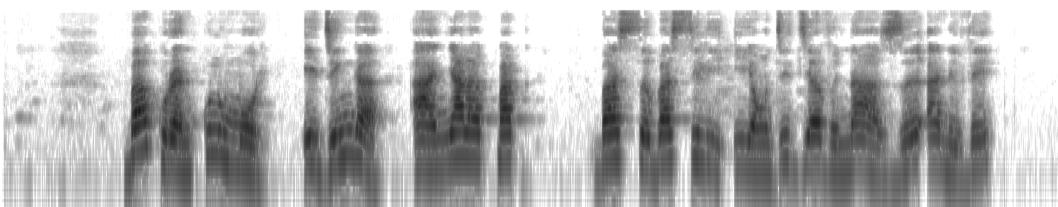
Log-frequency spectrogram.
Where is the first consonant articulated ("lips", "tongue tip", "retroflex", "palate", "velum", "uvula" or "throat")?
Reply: lips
